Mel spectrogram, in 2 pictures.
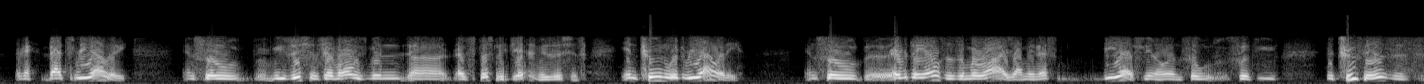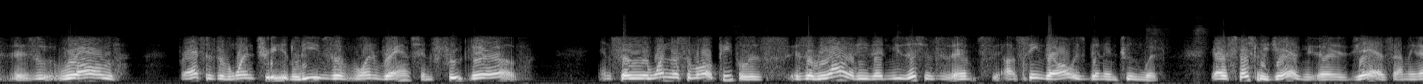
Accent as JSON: {"language": "English", "region": "Southern United States", "country": "United States", "tie": "born or raised there", "said": "And so I grew up in the South, and man, when I was around racist type people, I could always see, like, this guy's a weakling."}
